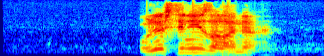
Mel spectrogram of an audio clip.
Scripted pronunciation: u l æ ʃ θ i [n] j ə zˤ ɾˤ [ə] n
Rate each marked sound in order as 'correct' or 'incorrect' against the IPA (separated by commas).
correct, incorrect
